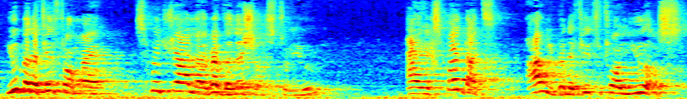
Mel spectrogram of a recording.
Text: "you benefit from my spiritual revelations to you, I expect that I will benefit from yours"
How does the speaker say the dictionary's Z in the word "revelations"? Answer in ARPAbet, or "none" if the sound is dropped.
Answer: S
